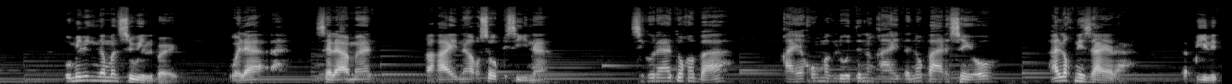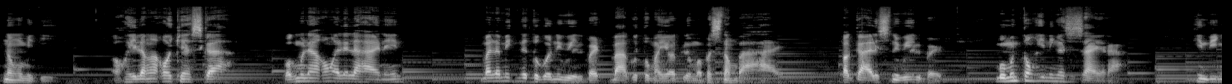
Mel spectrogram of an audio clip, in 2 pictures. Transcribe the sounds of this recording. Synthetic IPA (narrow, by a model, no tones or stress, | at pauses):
ʔʊmɪlɪŋnɐmansɪwilbɛɹt̪̚ | wʔɐlaʔsɐlaːmɐt̪̚kɐkaːʔɪnːɐɐko̞sɐʔopɪ̥siːnɐ | sɪɡʊɾaːd̪o̞kɐba | kaːjɐkoŋmɐɡ̚luːt̪o̞nɐŋkaːhɪt̪ɐno̞paːɾɐsɐjo̞ | ʔɐlo̞k̚nɪzajɾɐ̰ | kɐpiːlɪt̪̚nɐŋʊmɪt̪i | ʔo̞ːkɛjlɐŋɐko̞d͡ʒɛskɐ | wɐɡ̚monɐɐko̞ŋɐlɐlɐhaːnɪn | mɐlɐmɪɡ̚nɐt̪ʊɡo̞nɪwilbɛɹt̪̚baːɡo̞t̪ʊmɐjo̞ɐt̪lʊmɐbasnɐŋba̰ːha̰j | pɐɡ̚kɐʔɐlisnɪwilbɛɹt̪̚ | bʊmʊnt̪oŋhɪniŋɐs̬ɪsa̰jɾɐ̰ | hɪnd̪i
